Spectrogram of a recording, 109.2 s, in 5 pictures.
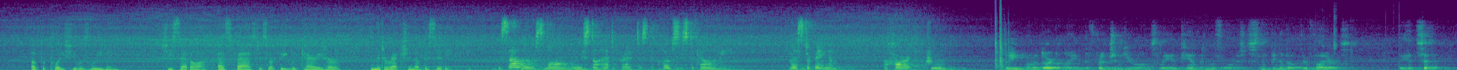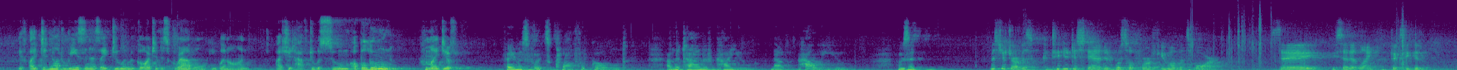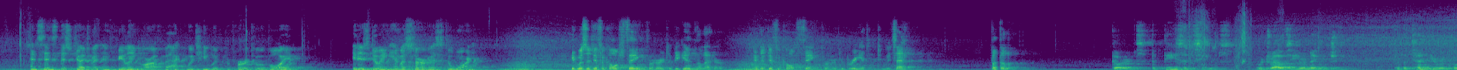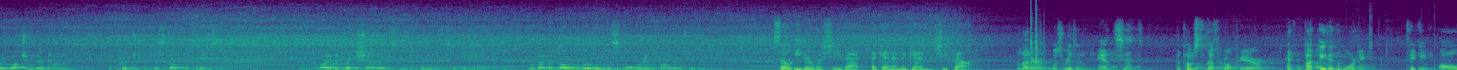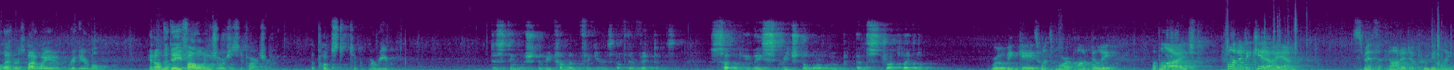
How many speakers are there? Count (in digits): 8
